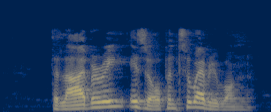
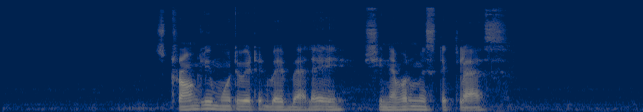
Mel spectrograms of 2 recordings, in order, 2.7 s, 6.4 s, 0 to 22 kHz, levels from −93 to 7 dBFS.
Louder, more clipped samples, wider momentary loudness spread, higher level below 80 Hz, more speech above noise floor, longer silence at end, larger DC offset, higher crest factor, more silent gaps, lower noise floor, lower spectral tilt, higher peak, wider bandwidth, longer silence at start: first, -26 LUFS vs -43 LUFS; neither; first, 15 LU vs 12 LU; first, -70 dBFS vs -76 dBFS; first, 47 dB vs 36 dB; second, 0.25 s vs 1.4 s; neither; about the same, 20 dB vs 24 dB; neither; second, -73 dBFS vs -79 dBFS; about the same, -6.5 dB/octave vs -6 dB/octave; first, -8 dBFS vs -22 dBFS; second, 8 kHz vs 16.5 kHz; second, 0.55 s vs 1.6 s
